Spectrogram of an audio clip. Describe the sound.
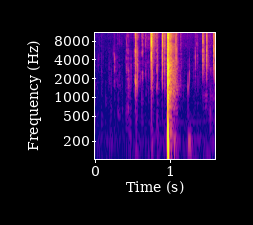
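Bubble wrap is popped and crinkled for ASMR: a few sharp, sparse pops and crackles with quiet gaps between them, one pop clearly louder than the rest.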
